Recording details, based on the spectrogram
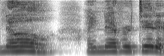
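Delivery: gentle, soft, creepy drawl, very slow and drawn out. Arguing Michael isn't believed because of his voice, doing a soft creepy Michael voice. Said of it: "He sounds creepy".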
